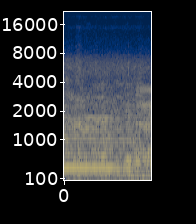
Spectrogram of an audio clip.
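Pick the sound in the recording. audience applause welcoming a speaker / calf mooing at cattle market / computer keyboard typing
calf mooing at cattle market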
